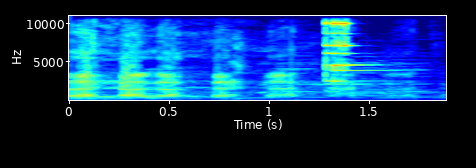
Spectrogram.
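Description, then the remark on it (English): A bright glass clink rings out once, crisp, as glasses are clinked in a toast, while several voices overlap in cheerful chatter around it. “Cheers, cheers to that.”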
